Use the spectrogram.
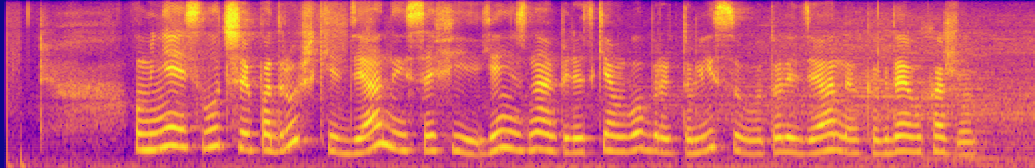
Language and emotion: Russian, positive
